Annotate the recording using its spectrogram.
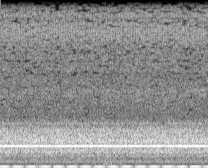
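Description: A steady low hum that pulses about six times a second, with a thin steady tone above it and a faint hiss.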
